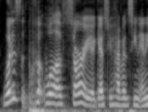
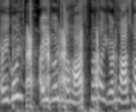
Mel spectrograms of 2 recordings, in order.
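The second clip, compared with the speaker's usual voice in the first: mock alarmed questions; 8 semitones higher, 8 dB louder, much faster than usual. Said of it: "Everyone's like".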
